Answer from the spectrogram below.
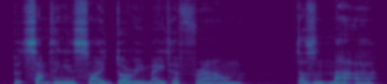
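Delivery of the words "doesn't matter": ordinary delivery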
